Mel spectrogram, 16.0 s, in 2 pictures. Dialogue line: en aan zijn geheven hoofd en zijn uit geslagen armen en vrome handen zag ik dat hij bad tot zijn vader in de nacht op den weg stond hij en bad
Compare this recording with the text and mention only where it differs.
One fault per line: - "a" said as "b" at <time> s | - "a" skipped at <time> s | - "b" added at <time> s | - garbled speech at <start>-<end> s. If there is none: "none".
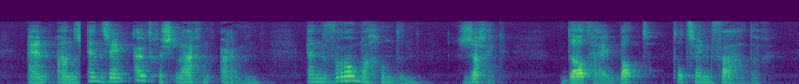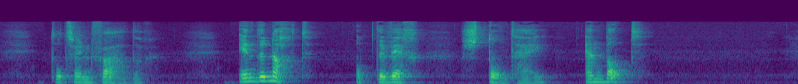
- "zijn geheven hoofd" skipped at 0.8 s
- "tot zijn vader" added at 8.5 s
